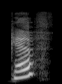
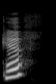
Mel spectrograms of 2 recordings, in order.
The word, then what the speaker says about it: كاف: And remember to pronounce the sound of kaf as you draw it. Ka, ka.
